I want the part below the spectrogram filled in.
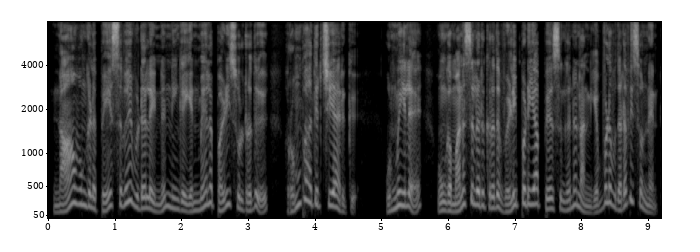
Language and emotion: Tamil, surprised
